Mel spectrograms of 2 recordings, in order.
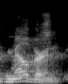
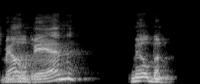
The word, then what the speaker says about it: Melbourne: That's another pronunciation you need to work on. – Melbourne. – Yeah, Australians just say Melbourne. – So it's Melbourne.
